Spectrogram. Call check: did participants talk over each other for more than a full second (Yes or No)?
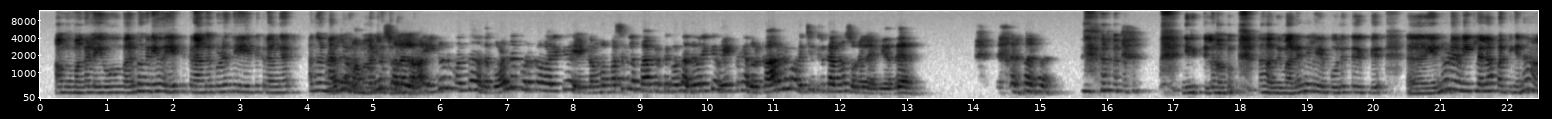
Yes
